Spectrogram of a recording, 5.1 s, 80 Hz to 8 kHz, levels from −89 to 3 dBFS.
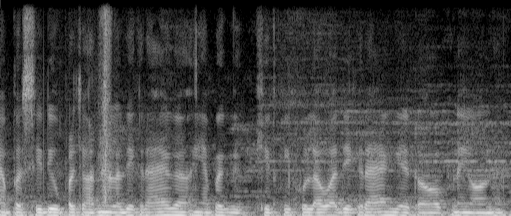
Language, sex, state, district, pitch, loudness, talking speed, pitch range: Hindi, male, Haryana, Jhajjar, 115 Hz, -16 LUFS, 270 wpm, 110-115 Hz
